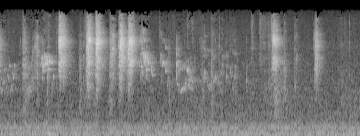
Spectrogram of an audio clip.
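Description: Birds calling: a quick run of short, high calls in the first three seconds, then two more single calls later on.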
